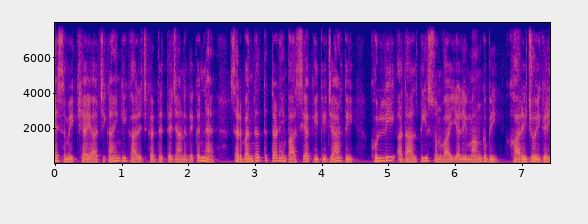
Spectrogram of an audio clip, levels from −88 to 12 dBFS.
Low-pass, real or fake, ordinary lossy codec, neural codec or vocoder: none; fake; none; codec, 16 kHz, 8 kbps, FunCodec, trained on Chinese and English, 25 frames a second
